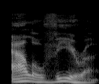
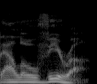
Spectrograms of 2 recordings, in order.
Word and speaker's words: aloe vera: For sunburn, yes, aloe vera is used, but we pronounce it aloe vera.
